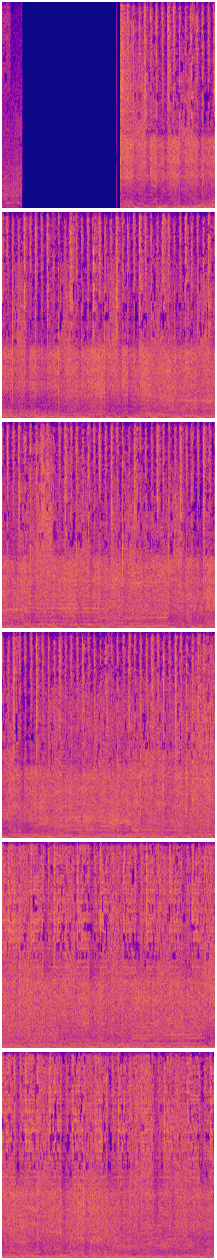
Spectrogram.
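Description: eNASCAR stock cars race around Darlington in iRacing, engines droning loudly and continuously as several cars run close together. A commentator talks over the engine noise.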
